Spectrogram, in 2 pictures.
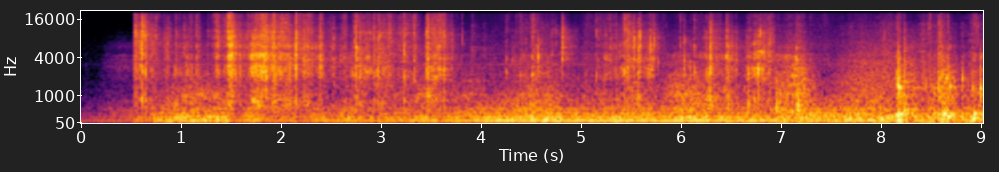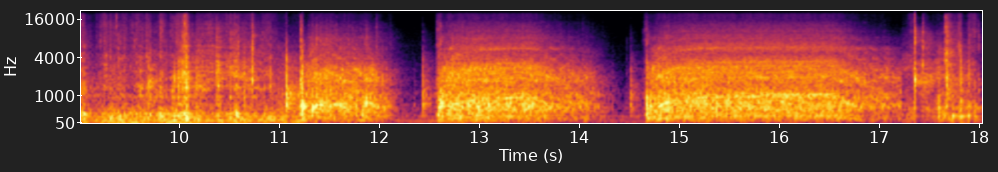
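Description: Bell pepper, onion and jalapenos are chopped, most likely in a food processor or chopper, giving a steady whirring motor hum with bursts of crunching and clattering, then short gaps between pulsed runs.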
